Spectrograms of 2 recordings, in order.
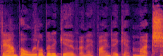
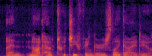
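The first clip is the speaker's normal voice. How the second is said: whisper; 11 dB quieter than usual. Real, not acted. Whispered self-mocking aside.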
